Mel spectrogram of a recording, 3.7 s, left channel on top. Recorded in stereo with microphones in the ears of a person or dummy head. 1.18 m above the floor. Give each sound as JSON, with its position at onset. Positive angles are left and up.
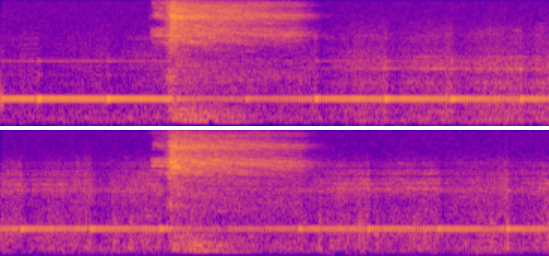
{"t": 1.0, "sound": "laughter", "side_deg": 20, "distance_m": 2.0}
